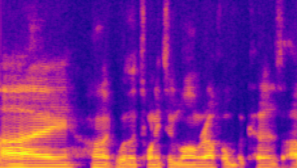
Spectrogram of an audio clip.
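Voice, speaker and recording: Over a quiet background, a man speaks at a fairly slow pace with medium pitch and monotone, flat intonation. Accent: Alabama. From Alabama. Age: 20s. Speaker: hunting and trapping livestreamer. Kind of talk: live stream chat reading viewer comments. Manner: casual, many filler ums.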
